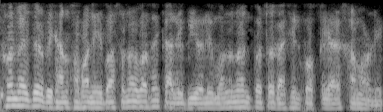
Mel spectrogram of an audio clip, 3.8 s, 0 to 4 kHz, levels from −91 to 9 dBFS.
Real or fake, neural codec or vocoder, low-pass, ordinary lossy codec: fake; codec, 16 kHz, 4 kbps, FreqCodec, smaller model; 3.6 kHz; AAC, 24 kbps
